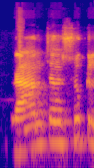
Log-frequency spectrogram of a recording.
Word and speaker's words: रामचंद्र शुक्ल: नहीं कहती है, गलत बोल रहे हैं नाम। और शुक्ल रामचंद्र शुक्ल है, ठीक ना? उच्चारण सही से कीजिए।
